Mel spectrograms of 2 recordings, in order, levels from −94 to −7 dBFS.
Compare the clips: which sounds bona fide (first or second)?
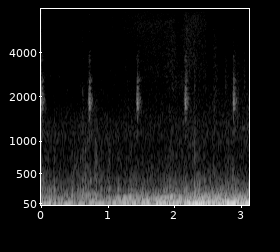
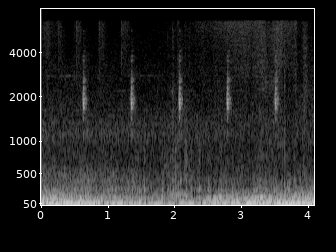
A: second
